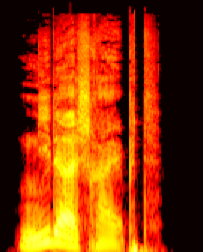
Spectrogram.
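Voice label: "niederschreibt", German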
